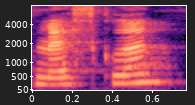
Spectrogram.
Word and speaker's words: mesclun: and let's see, so that was mesclun. It's a French word, so the N is silent. Let's see.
